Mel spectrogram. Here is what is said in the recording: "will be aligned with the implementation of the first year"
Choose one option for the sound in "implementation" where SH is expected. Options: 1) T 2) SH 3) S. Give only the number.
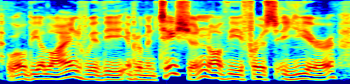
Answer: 2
